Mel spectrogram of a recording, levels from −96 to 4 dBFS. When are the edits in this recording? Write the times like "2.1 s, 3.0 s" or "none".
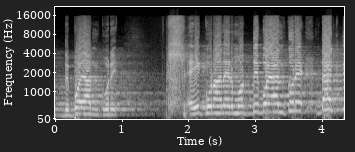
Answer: none

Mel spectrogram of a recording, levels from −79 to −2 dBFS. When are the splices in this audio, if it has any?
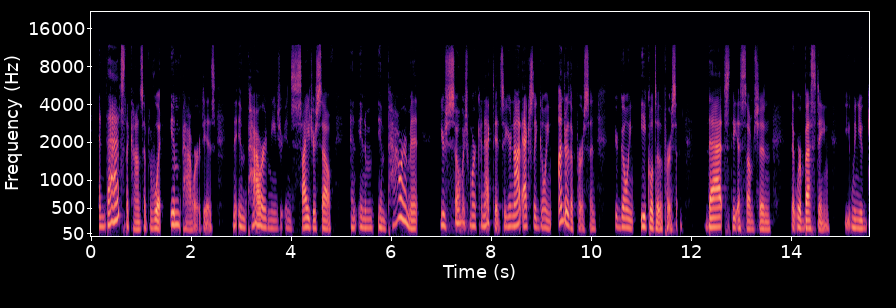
none

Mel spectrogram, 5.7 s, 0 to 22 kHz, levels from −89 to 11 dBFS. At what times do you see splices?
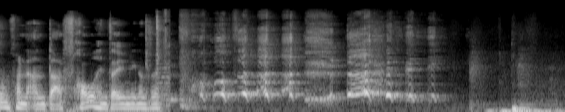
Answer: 1.8 s

